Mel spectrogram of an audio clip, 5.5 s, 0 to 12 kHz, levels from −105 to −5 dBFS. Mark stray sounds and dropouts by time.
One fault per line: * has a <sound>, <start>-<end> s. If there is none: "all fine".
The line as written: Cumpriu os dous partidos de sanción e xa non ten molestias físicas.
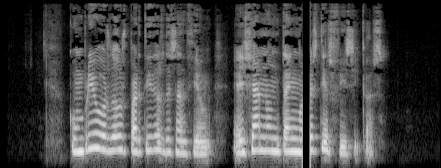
* has a dropout, 3.8-3.9 s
